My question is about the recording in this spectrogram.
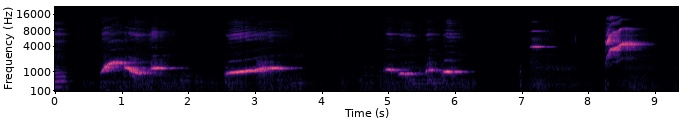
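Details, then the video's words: Grey parrot kept as a pet and in a cheerful mood whistles a series of five tonal phrases, several rising then levelling, one wavering double note, ending on a brief higher, thinner whistle; small quiet room. "Graupapagei "Paco" pfeift, macht Geräusche und sagt "Hallo""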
